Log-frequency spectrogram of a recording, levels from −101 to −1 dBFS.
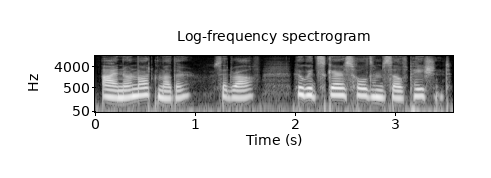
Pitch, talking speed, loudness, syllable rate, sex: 215 Hz, 200 wpm, -17 LUFS, 5.4 syllables/s, female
